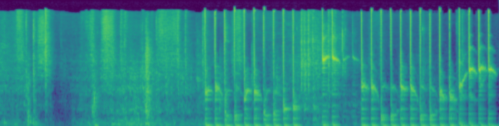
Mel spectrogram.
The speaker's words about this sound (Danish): Og så hiver vi simpelthen hele skabet. Hjulene skal lige dreje rundt med mig.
